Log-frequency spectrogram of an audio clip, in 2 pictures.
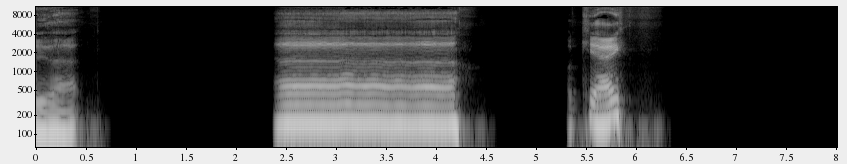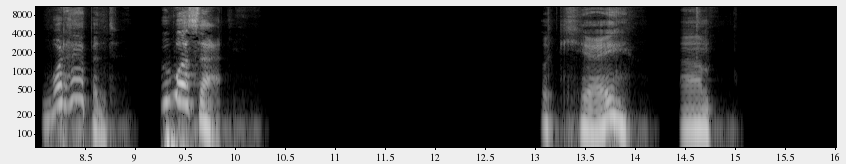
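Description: A young man talks and exclaims with animation, close to a microphone, in short bursts.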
